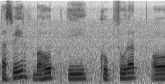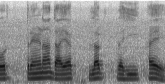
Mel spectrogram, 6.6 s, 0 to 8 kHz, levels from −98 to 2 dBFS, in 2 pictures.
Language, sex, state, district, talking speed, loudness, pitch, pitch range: Hindi, female, Madhya Pradesh, Dhar, 80 wpm, -13 LUFS, 125 Hz, 120-135 Hz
